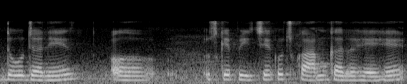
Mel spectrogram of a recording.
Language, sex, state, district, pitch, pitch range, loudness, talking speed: Hindi, female, Uttar Pradesh, Gorakhpur, 210 Hz, 200-225 Hz, -19 LUFS, 145 wpm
